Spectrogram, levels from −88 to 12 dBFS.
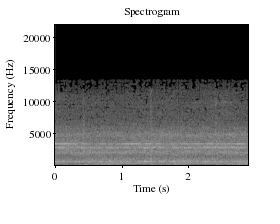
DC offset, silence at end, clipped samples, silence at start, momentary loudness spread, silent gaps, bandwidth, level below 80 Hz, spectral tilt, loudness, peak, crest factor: under 0.1%; 0 s; under 0.1%; 0 s; 1 LU; none; 13.5 kHz; -52 dBFS; -2 dB/octave; -23 LUFS; -12 dBFS; 14 dB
